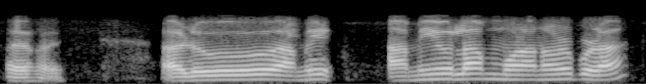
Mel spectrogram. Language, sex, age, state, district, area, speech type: Assamese, male, 18-30, Assam, Charaideo, urban, conversation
